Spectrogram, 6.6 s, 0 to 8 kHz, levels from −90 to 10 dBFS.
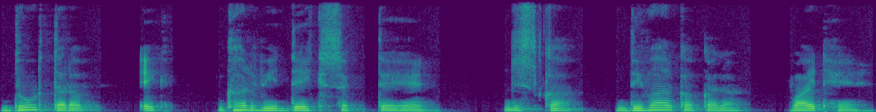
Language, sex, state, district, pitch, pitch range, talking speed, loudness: Hindi, male, Arunachal Pradesh, Lower Dibang Valley, 125 Hz, 115-135 Hz, 125 wpm, -18 LUFS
